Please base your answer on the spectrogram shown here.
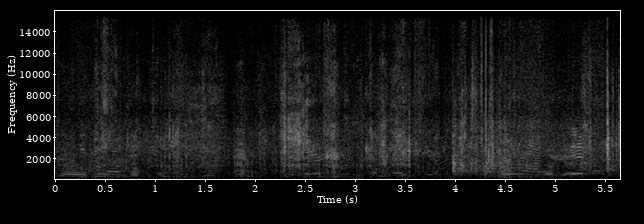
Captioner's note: players continue chatting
